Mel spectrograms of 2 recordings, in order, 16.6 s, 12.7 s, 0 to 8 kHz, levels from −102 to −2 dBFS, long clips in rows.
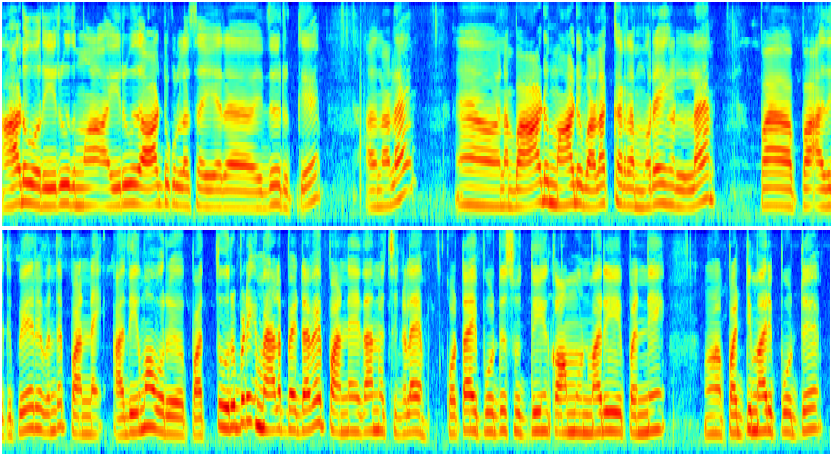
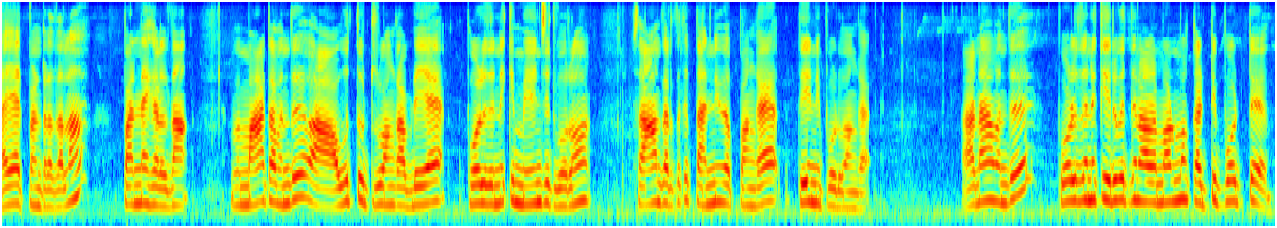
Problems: background sounds at intervals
